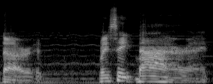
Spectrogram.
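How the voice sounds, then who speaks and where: A man chatting casually while streaming a game, rambling with restarts, his voice slightly hoarse. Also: on the low side, lively intonation, slow pace, pushed and bright, faint music behind. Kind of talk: casual gameplay stream chat. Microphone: gaming headset.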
